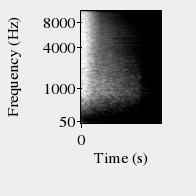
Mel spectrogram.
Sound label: CLAPS HOU; Best Service Dance Mega Drums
